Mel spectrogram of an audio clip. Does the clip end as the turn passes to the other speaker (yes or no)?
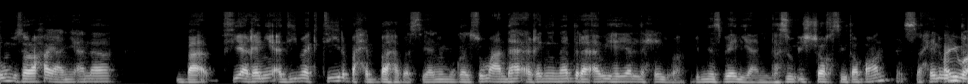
yes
